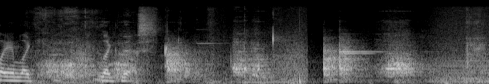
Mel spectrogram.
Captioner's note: scraping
